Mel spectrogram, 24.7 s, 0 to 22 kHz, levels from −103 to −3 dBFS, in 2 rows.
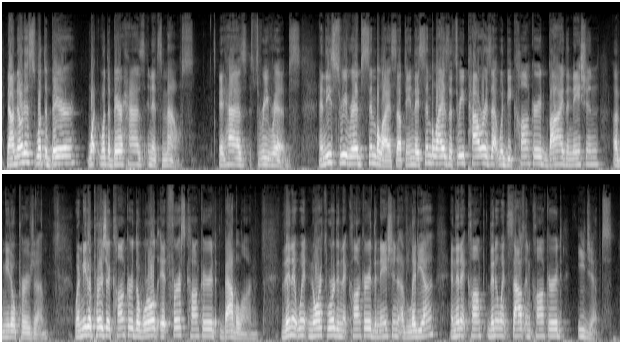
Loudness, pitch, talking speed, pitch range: -18 LUFS, 160 Hz, 170 wpm, 145-175 Hz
